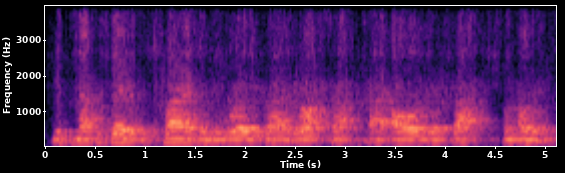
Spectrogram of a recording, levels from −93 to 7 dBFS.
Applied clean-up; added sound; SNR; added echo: neural separator model SepFormer DNS4.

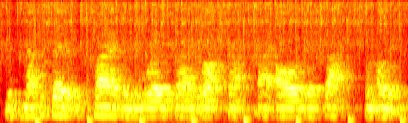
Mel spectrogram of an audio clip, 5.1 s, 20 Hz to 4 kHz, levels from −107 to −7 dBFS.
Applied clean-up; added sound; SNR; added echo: none; Bicycle; 13 dB; reverberation time 0.9 s.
